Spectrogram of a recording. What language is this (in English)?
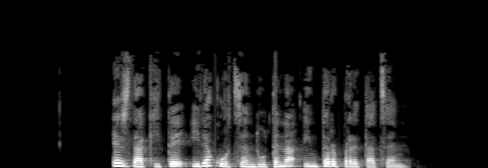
Basque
